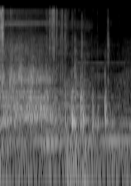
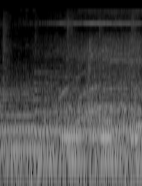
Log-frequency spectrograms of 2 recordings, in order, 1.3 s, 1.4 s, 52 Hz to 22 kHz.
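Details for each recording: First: Neta S electric car, about two years old with over 80,000 km, rear 'rolling balls' noise while driving, dealer blamed the motor; on the lift, wheels spinning: loose metallic rattling clatter fading as it slows; worn bearing inside the differential. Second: Neta S EV, 2 years and 80,000+ km, on a high-speed road test after its rear differential bearing with failed plastic cage was replaced with steel-cage bearings: only a steady, even motor whine with no rolling-ball noise; normal drive unit.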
